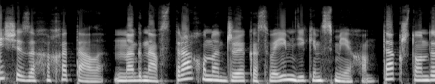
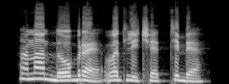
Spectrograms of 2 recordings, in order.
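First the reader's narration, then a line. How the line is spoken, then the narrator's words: Smirking. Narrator (Russian): хмыкнул Фрэнк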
